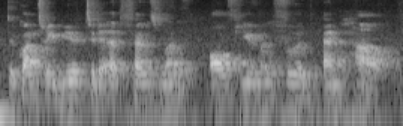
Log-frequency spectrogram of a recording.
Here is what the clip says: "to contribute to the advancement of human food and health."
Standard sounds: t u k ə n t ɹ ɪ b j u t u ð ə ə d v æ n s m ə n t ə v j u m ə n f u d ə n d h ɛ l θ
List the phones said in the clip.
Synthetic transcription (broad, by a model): t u k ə n t ɹ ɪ b j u t u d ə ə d f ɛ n s m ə n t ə f j u m ə n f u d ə n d h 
